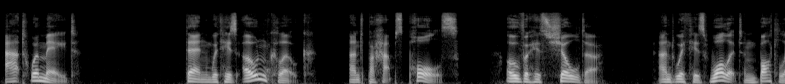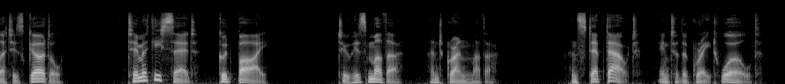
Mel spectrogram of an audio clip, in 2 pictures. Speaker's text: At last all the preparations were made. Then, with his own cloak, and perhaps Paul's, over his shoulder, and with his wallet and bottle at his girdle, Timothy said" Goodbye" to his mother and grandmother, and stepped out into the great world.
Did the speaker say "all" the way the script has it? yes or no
no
